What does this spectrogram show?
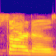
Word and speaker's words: Sardo: Sardo's magic shop, like on Are You Afraid of the Dark? Sardo! No Mr. accent on the dough.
